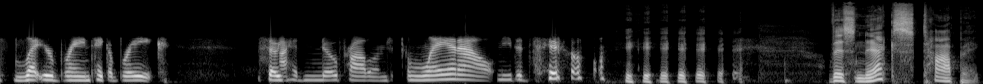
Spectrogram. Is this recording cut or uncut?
cut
